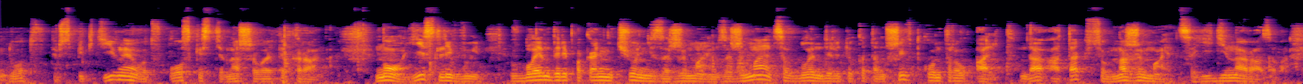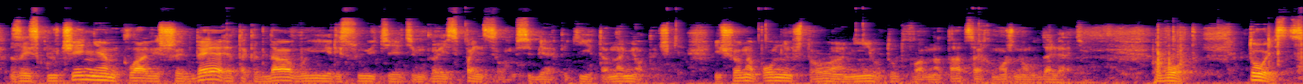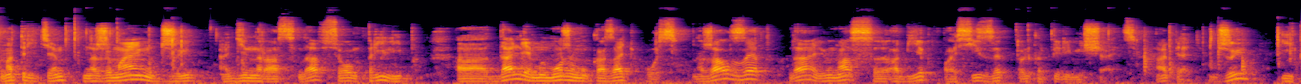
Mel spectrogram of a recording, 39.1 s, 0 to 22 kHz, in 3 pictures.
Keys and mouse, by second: 5.3 middle click, 15.1-18.1 d, 15.3-18.1 drag, 19.7 click, 21.6 click, 22.7 click, 25.7 KP_1, 26.9 shift+drag, 27.8 g, 36.5-36.9 middle drag, 37.1 shift+middle click, 38.1 g.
